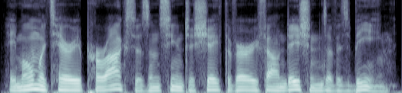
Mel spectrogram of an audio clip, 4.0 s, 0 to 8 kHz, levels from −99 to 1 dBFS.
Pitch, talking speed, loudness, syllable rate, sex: 105 Hz, 180 wpm, -17 LUFS, 5.8 syllables/s, male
